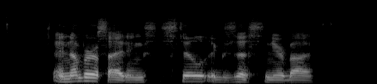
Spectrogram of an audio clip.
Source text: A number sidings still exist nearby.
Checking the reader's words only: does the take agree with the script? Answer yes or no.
yes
